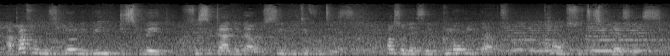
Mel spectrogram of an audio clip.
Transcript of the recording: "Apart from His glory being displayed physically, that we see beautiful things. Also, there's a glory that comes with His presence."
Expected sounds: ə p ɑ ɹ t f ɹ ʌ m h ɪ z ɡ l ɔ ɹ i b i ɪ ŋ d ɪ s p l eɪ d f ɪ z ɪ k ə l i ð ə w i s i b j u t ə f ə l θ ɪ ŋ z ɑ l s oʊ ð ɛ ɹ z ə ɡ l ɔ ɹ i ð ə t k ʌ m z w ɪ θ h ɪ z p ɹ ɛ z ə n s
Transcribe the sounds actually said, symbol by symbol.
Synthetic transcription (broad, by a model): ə p ɑ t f ɹ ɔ m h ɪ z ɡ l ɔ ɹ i b i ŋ d ɪ s p l eɪ d f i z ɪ k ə l i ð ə w i s i b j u t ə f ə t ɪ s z ɑ l s oʊ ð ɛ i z ə ɡ l ɔ ɹ i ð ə t k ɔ m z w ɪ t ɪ s p ɹ ɛ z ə n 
